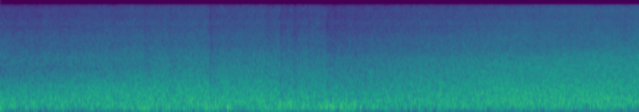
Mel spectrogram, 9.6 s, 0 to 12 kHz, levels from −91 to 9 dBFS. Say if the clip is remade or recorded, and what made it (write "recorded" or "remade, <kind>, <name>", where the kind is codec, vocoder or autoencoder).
recorded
